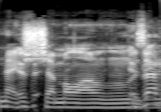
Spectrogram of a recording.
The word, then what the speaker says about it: Shyamalan: Night Is it- Shyamalan.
